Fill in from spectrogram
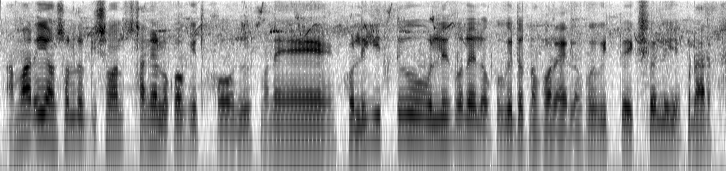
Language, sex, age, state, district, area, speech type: Assamese, male, 18-30, Assam, Barpeta, rural, spontaneous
